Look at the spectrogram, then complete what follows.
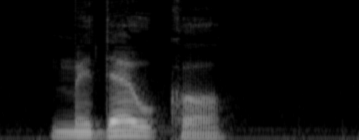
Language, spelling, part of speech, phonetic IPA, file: Polish, mydełko, noun, [mɨˈdɛwkɔ], Pl-mydełko.ogg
